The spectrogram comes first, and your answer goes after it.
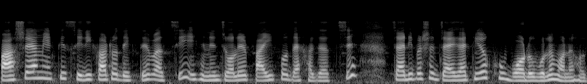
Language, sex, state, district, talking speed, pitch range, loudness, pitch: Bengali, female, West Bengal, Malda, 215 wpm, 185-250 Hz, -19 LUFS, 210 Hz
